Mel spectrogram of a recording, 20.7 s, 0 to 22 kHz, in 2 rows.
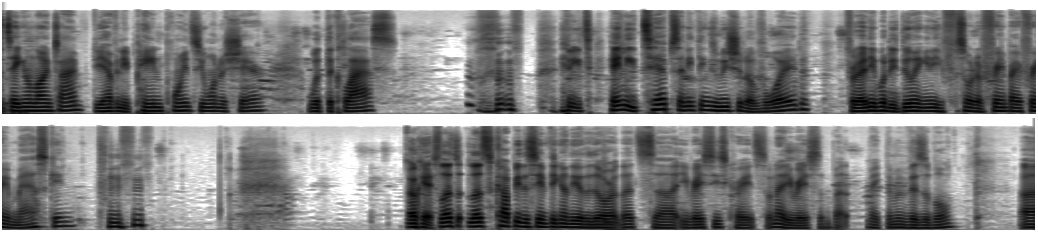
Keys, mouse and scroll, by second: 10.7 middle click, 11.1 shift+middle click, 12.0 middle click, 12.8 middle click, 13.1-15.0 shift+middle drag, 19.6 middle click, 20.0 shift+middle click.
